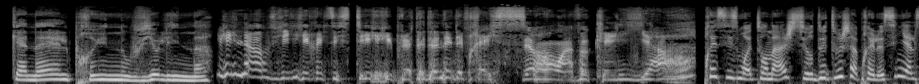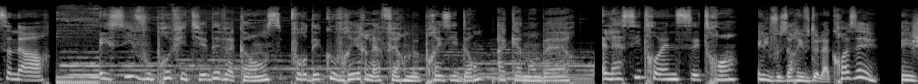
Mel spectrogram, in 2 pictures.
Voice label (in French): Français, voix-off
